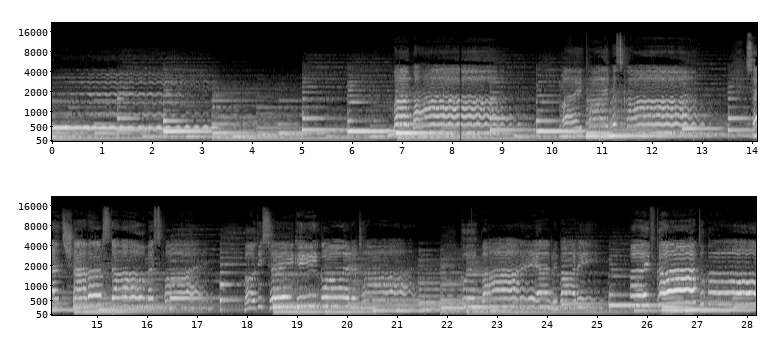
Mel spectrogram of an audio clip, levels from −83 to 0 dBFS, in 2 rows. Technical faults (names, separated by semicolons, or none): clock drift between sender and receiver; repeated timing corrections; scattered short gaps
